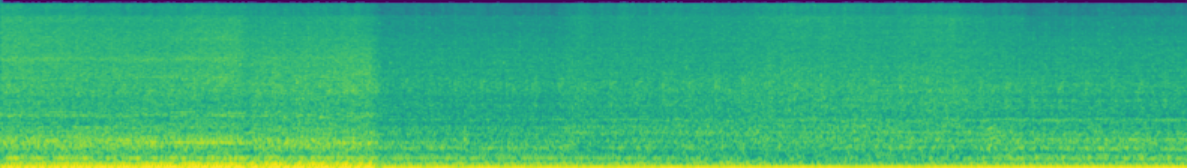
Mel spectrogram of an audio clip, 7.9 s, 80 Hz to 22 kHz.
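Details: 2002 Chevrolet Tahoe 5.3L started after an oil pan replacement (the old pan had a stripped drain plug), with the drained oil reused. Steady, even low idle rumble with no knocks or ticks; sounds good, with no leaks found.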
